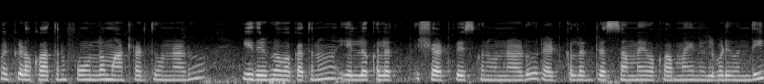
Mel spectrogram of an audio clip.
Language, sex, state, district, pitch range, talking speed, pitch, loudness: Telugu, female, Andhra Pradesh, Visakhapatnam, 205-220 Hz, 180 wpm, 210 Hz, -18 LUFS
